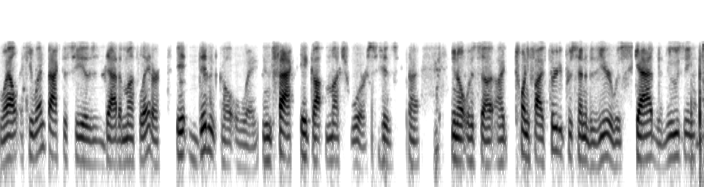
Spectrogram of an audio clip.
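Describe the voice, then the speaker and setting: Here a man speaks at medium pitch. His pace is moderate and his pitch varies in an ordinary way. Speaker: product expert caller. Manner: halting, filler words.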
